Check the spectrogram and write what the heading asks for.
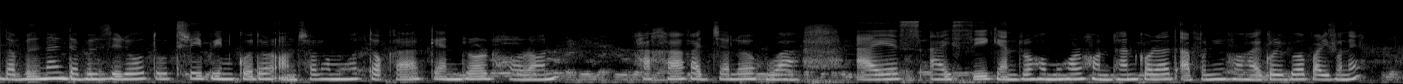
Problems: background conversations at intervals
